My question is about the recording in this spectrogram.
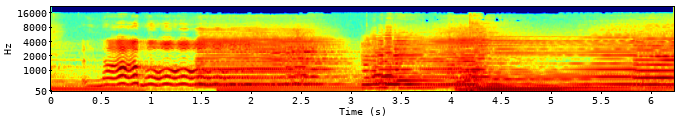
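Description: Accordion playing held chords over long sustained bass notes. A woman's operatic voice sings a short phrase with wide vibrato about a second in, then drops out.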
